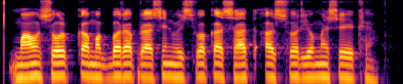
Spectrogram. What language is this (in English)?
Hindi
